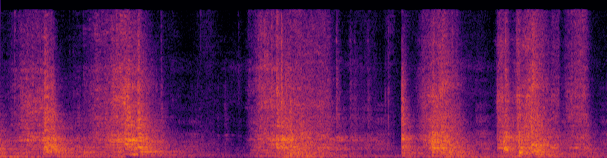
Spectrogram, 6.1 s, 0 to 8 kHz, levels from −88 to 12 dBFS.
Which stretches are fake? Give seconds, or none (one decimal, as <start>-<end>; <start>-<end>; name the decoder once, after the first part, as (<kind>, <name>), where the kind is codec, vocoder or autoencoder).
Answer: 0.0-0.7 (vocoder, BigVGAN v2); 1.4-6.1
